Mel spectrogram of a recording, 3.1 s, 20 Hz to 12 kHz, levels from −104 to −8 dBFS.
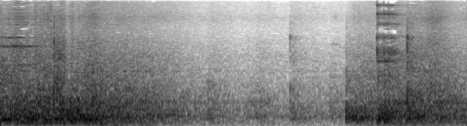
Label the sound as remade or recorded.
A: recorded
